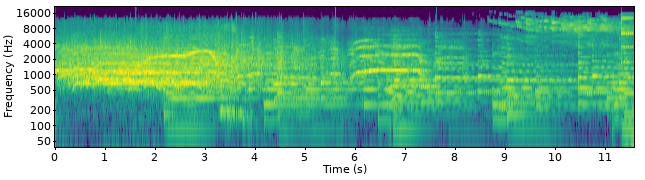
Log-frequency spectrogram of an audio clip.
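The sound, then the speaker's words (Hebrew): An audience applauds and cheers loudly for about two seconds for a performer invited to the stage, then the clapping fades under music as a band starts playing and a voice begins singing. “חברים יקרים, תנו כפיים”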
